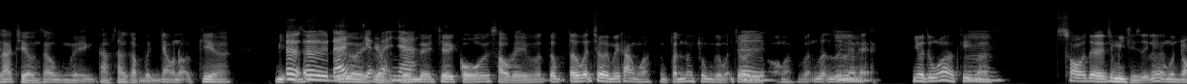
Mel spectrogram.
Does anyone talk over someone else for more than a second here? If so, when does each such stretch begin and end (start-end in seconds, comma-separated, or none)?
2.8-4.3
